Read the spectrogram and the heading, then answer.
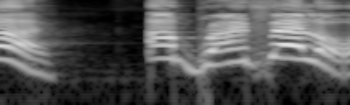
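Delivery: very loud, very high, big-mouthed, huge-sounding talk. Imitating how someone talked, real big with the mouth: Tracy Morgan voice. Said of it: "He just talked like this real big with his mouth".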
